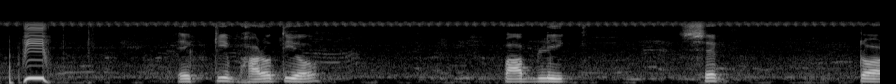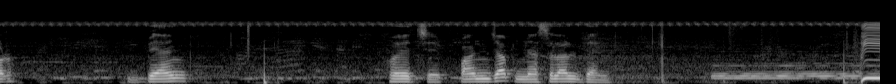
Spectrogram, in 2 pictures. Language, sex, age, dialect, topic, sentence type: Bengali, male, 41-45, Standard Colloquial, banking, statement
